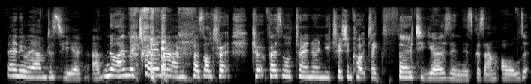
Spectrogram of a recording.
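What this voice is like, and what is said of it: Thick English accent. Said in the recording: “I'm English. And apparently my accent's way thicker than Spencer was ... expecting.”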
